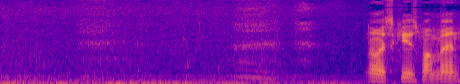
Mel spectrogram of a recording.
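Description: Water sloshes and laps softly around a man wading.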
